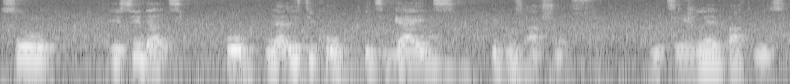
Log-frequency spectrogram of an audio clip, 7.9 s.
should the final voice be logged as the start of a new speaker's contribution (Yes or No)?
No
